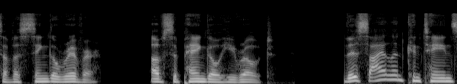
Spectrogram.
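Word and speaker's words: Cipango: surely come to the islands of Sepango, pronounced in Italian chaipango, or Japan, lying off the mainland of Cath or China.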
